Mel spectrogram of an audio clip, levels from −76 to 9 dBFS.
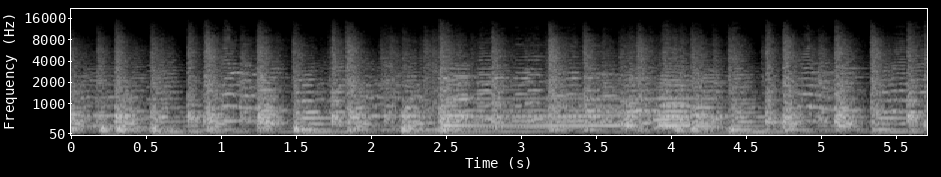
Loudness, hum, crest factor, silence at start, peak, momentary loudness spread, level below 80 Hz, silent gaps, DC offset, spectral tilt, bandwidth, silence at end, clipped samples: -17 LUFS; none; 16 dB; 0 s; 0 dBFS; 4 LU; -44 dBFS; none; under 0.1%; -5.5 dB/octave; 14.5 kHz; 0 s; under 0.1%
